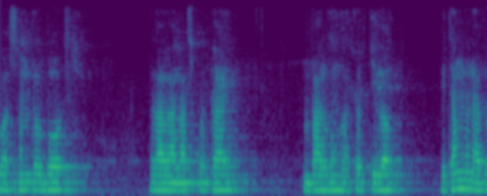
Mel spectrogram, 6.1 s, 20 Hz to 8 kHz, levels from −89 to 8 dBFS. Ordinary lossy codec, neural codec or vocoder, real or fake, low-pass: Opus, 16 kbps; autoencoder, 48 kHz, 128 numbers a frame, DAC-VAE, trained on Japanese speech; fake; 7.2 kHz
